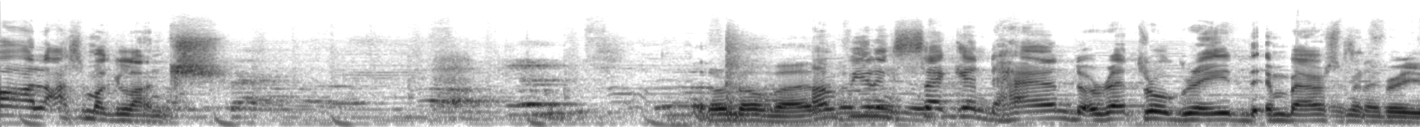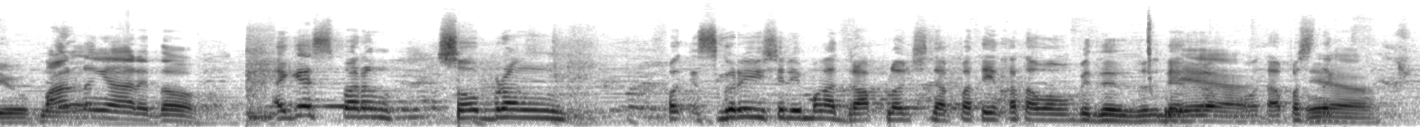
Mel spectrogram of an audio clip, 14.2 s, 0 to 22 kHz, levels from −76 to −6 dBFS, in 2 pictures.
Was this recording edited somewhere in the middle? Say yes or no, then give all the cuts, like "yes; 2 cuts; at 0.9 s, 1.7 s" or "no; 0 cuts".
yes; 1 cut; at 8.3 s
